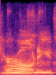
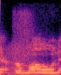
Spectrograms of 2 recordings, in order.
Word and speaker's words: Hermione: you all the what did you know how to pronounce it uh yes i did know that it was hermony from the from the uh happy popular series it's her mind yes what i think actually is funnier is imagining rachel reading all the books and pronouncing her moan every time turned it into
